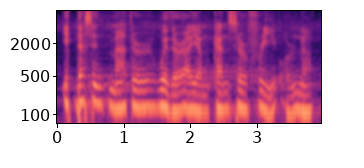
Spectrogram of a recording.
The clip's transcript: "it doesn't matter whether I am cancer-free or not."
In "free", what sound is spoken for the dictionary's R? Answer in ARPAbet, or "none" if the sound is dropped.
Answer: R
